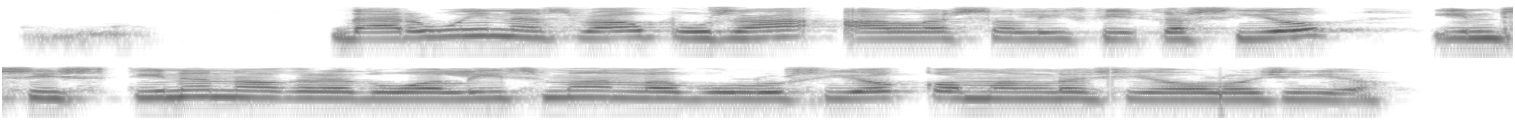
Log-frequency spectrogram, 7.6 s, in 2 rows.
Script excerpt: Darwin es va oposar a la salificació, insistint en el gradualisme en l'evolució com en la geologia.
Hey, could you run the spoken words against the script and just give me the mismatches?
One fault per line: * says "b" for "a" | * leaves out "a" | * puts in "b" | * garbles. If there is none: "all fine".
all fine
